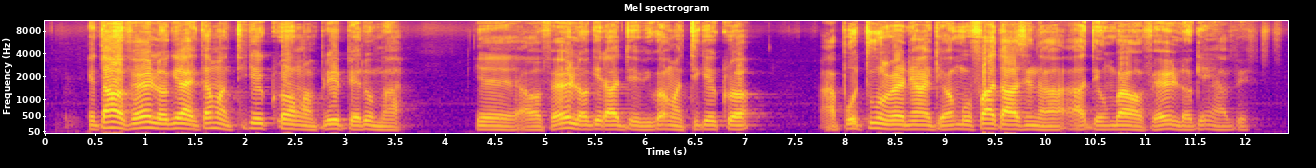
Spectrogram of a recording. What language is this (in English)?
Liberian English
